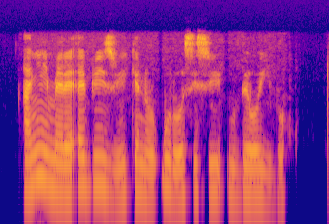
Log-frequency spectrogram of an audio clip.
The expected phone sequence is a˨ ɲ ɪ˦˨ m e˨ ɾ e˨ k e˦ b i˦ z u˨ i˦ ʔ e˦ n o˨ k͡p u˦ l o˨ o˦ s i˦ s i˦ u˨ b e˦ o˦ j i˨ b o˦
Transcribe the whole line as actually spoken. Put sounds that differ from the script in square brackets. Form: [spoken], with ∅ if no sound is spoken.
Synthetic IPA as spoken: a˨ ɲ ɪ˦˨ m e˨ ɾ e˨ [ʔ] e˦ b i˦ z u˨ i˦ [k] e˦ n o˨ k͡p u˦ [ɾ] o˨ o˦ s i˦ s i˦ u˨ b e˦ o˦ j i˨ b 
